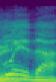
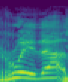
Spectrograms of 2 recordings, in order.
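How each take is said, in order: First: The word begins with a D sound. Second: The word begins with a rolled R sound. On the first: The speaker calls it wrong. "la pronunciaba como si fuera una D" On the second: The speaker calls it right. "en lugar de rueda"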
